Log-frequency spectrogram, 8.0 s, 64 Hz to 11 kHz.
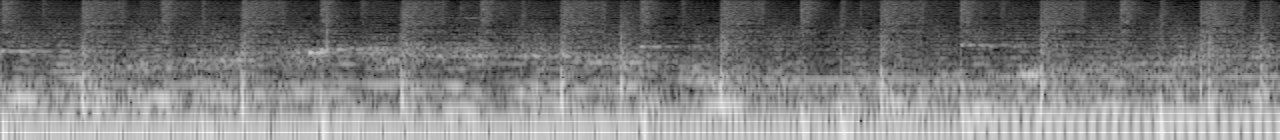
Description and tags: Extract from my old and unused record. Bass, drums, synth.
120 bpm, 4 bars, loops super perfectly.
